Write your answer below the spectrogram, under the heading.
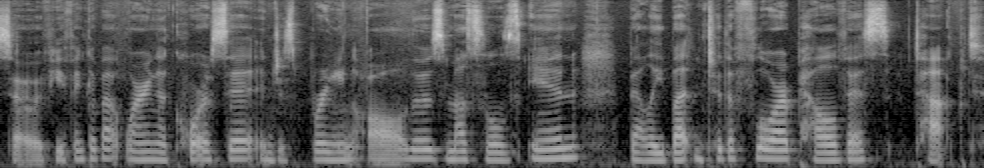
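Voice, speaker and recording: This woman speaks at a moderate pace in a medium pitch with vocal fry and fairly even intonation, on a very clean recording with a silent background. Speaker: fitness instructor. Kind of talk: workout tutorial. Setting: home bedroom.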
